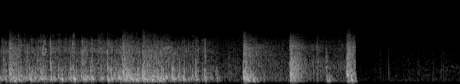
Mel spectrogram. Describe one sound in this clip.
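Horses gallop over hard ground.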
